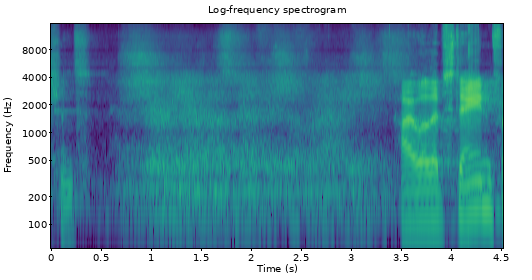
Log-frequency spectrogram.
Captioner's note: crowd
